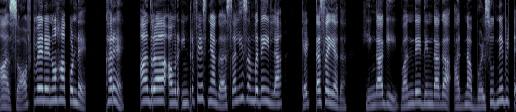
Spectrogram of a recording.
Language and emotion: Kannada, disgusted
